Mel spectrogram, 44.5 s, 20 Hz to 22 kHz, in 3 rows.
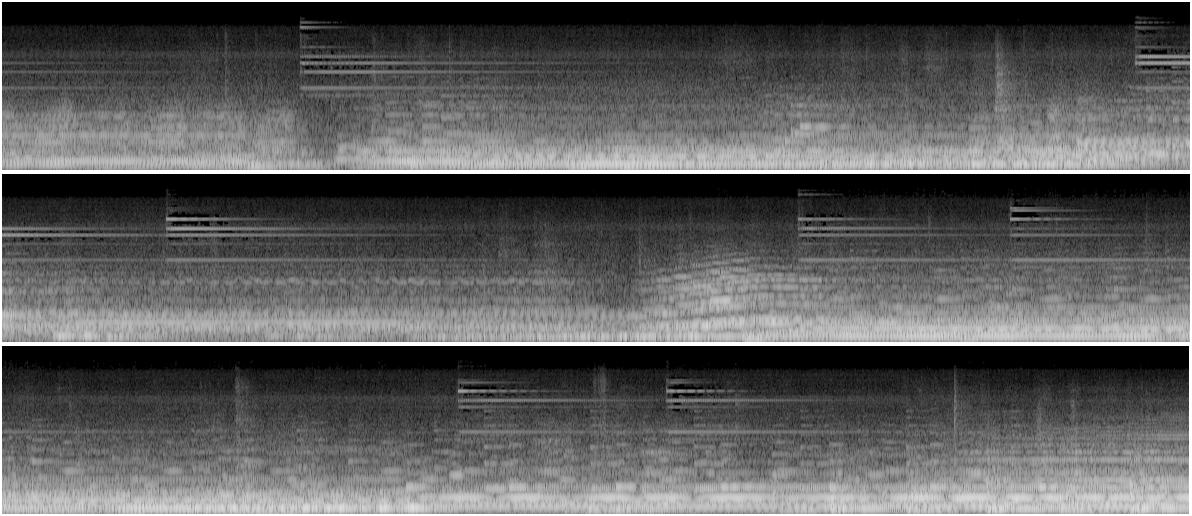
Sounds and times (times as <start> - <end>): Music: 0.0 - 44.5.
